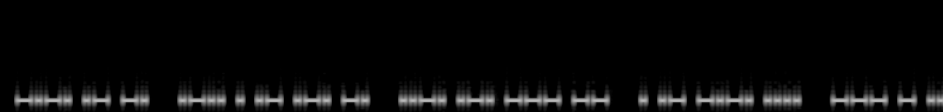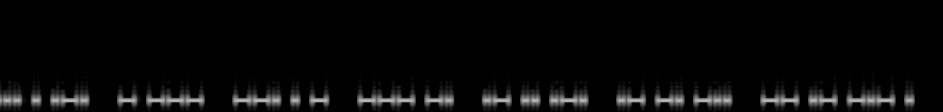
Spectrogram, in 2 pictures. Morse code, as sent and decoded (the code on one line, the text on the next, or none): -.-. .- -. / .-.. .- .-. -. / ..-. .-. --- -- / . .- -.-. .... / --- - .... .-. / - --- / --. - / --- -. / .- .. .-. / .- -. -.. / -- .- -.- .
CAN LEARN FROM EACH OTHER TO GET ON AIR AND MAKE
